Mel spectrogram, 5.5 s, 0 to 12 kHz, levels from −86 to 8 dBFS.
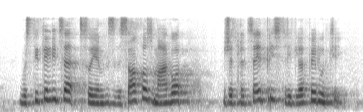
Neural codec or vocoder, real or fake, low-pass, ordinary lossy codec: codec, 16 kHz, 1 kbps, FunCodec, trained on Chinese and English, 50 frames a second; fake; 7.2 kHz; none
